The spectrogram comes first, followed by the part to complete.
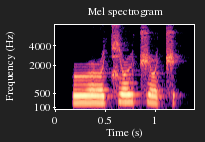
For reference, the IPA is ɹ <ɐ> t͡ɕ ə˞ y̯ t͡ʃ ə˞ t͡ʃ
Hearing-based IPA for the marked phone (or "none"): ə˞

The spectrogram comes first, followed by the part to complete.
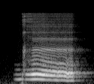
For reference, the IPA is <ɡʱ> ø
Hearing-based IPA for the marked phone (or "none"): ɡʱ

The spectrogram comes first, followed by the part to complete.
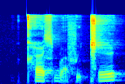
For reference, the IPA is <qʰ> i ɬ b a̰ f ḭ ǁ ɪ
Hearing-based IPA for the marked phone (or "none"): qʰ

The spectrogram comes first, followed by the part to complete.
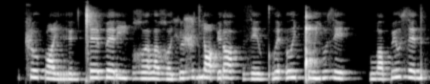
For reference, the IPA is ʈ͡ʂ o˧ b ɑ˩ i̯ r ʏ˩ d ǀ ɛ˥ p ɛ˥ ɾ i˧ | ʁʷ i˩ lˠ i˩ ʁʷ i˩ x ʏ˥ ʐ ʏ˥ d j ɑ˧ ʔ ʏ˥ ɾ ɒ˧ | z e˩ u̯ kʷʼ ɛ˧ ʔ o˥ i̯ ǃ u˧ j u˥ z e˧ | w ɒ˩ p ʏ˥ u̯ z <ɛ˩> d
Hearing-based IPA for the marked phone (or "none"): ɛ˧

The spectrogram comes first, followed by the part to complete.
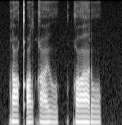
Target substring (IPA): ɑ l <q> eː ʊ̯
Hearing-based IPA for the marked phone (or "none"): q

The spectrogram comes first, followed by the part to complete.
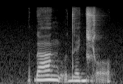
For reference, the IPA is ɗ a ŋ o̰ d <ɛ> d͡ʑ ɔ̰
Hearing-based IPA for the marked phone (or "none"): ɛ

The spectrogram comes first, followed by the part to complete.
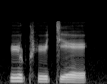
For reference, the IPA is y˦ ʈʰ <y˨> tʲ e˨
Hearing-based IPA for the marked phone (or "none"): y˨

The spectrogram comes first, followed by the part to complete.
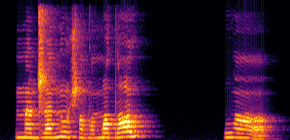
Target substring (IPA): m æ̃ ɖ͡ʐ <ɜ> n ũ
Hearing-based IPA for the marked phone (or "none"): æ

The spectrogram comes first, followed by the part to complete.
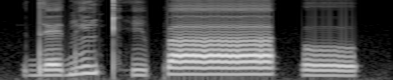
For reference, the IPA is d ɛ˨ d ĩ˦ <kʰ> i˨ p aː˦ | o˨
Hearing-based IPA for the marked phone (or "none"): kʰ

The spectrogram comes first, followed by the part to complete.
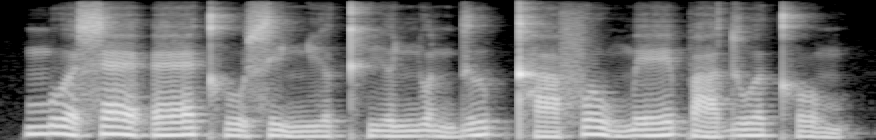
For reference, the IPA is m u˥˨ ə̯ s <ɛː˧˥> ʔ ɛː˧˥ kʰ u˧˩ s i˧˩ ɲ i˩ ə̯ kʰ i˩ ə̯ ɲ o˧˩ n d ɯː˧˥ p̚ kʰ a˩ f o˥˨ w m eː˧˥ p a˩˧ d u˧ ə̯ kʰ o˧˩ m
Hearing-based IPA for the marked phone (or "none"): ɛː˥˨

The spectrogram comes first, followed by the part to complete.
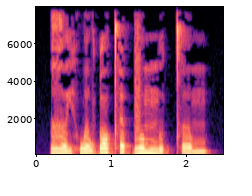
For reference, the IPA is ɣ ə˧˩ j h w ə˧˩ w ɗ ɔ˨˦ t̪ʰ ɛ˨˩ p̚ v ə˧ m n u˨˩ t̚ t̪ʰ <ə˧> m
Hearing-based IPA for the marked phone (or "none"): ə˨˩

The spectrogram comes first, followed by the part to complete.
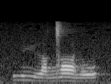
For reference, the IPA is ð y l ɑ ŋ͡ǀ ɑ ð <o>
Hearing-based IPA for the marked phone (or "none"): o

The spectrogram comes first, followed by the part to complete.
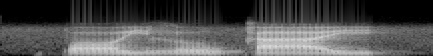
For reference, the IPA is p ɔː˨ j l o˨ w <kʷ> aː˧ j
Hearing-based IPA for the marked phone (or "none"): k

